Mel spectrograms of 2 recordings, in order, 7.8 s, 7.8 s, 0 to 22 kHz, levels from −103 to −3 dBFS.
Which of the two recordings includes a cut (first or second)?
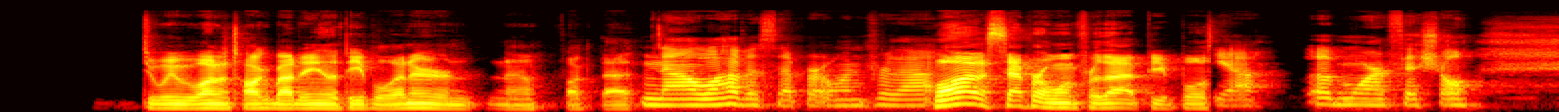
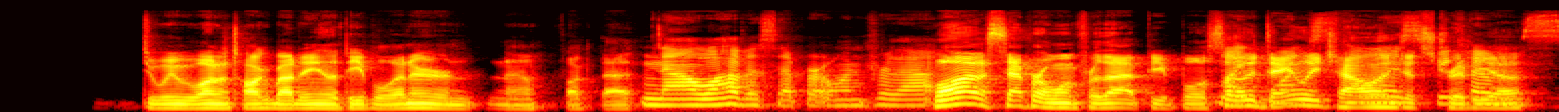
first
